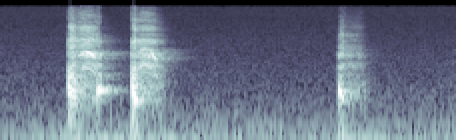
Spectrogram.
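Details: Three short, loose coughs in a quiet room, two close together and one after a pause, from a person who says they are getting sick with a stuffy nose.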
